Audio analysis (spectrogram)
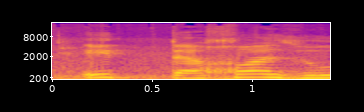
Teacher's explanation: یہ مد آپ نے 3 حرکات عربیہ کے برابر لمبی کرنی ہے. تقریباً 2-3 سیکنڈ لگ ہی جاتے ہیں اس کو ادا کرتے ہوئے.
